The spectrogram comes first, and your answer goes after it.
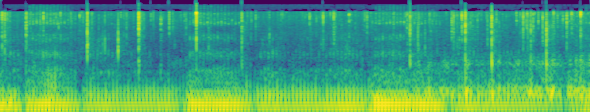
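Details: Domestic cat purring gently beside a fireplace: a steady low rumbling purr in long stretches broken by short pauses for breath, with sharp crackles and pops from the burning fire scattered throughout.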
